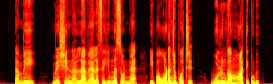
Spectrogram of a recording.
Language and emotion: Tamil, angry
